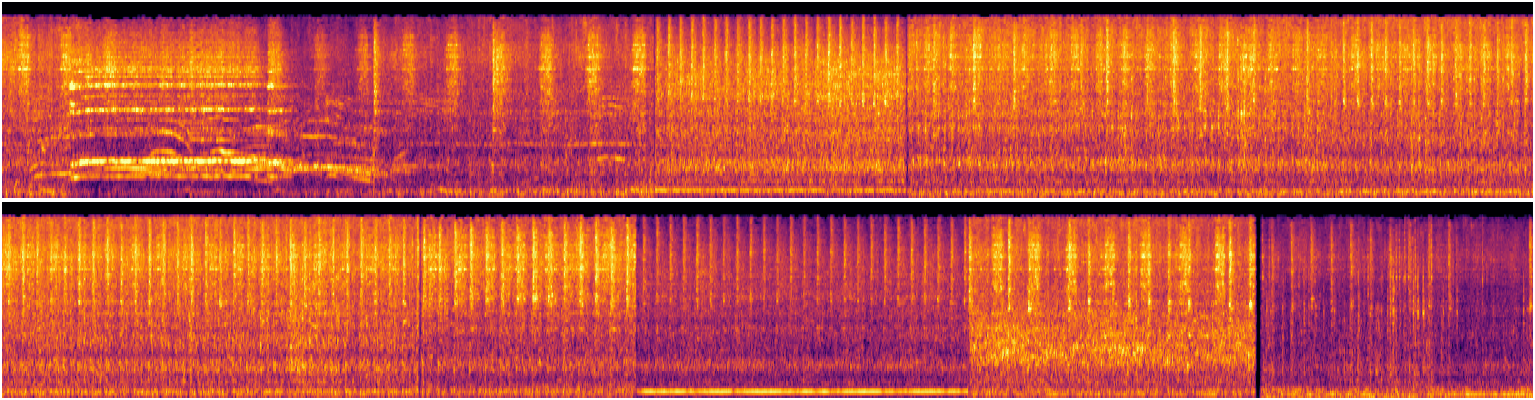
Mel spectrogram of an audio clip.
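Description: Veteran Cadillac's engine running steadily as the car drives along, heard from on board, its tone changing abruptly at several cuts between clips. About a second in, a whistle-like call glides up and down several times before fading.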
